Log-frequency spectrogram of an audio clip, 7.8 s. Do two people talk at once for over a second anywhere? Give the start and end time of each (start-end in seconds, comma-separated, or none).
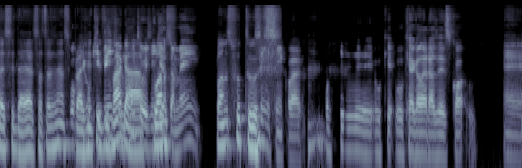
1.0-2.7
